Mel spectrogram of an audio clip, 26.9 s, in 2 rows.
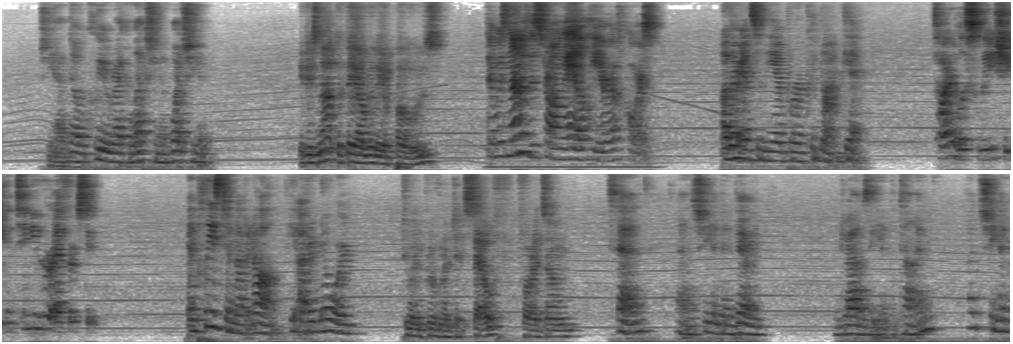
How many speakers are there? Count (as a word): five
